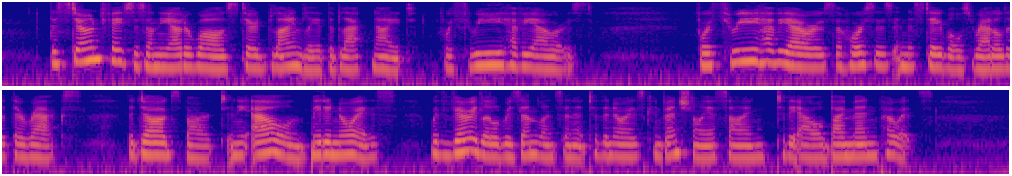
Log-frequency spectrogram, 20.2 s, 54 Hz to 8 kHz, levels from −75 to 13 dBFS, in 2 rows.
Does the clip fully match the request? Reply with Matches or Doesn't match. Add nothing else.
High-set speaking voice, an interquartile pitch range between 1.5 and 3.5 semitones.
Doesn't match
